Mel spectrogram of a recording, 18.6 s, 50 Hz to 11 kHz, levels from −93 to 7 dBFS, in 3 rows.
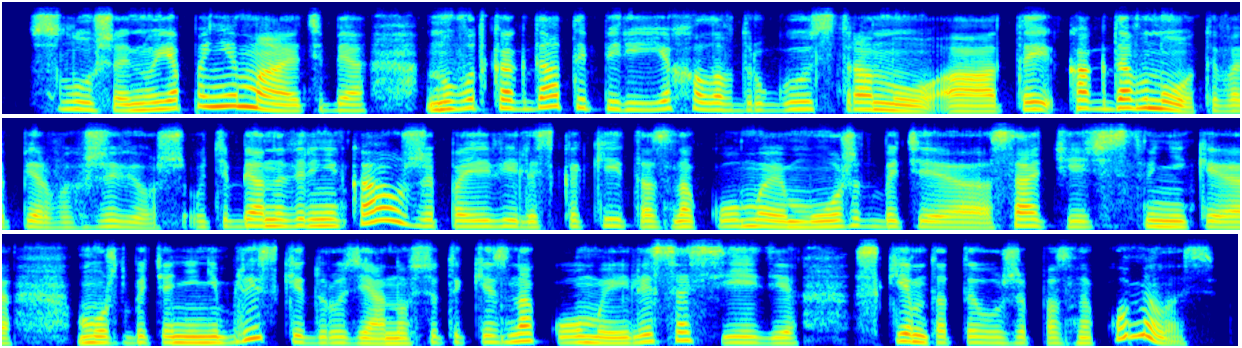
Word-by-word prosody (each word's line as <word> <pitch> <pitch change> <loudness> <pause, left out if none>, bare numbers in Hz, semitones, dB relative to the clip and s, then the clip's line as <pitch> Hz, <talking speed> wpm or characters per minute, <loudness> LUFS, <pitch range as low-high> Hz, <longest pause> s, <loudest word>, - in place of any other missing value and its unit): Слушай, 200 -5 -1
ну 185 +2 +1
я 230 +3 +3
понимаю 280 - +6
тебя. 170 +1 -4 0.3
Ну 205 +3 +3
вот 245 +2 -2
когда 240 +4 +4
ты 250 - -5
переехала 210 0 -2
в 175 - -9
другую 185 +4 -4
страну- 195 -8 +2
а 155 0 +4
ты 205 0 +1
как 235 -2 +3
давно 235 - +5
ты, 160 - -10
во-первых, 150 -2 -5
живешь? 155 -4 -4
У 160 - -9
тебя 180 +5 0
наверняка 190 - +2
уже 200 - 0
появились 170 -2 -3
какие-то 175 -1 -5
знакомые, 165 +2 -1
может 165 +5 -1
быть, 170 -2 -5
э, 150 -3 -1
соотечественники. 160 -3 0 0.3
Может 170 -1 0
быть, 170 0 -7
они 170 0 +3
не 170 0 +3
близкие 185 - -2
друзья, 155 -2 -3
но 145 0 0
всё-таки 175 +3 -7
знакомые 175 -5 0
или 185 +5 -1
соседи. 165 -9 -1 0.3
С - - +1
кем-то 185 -5 +1
ты 170 0 -6
уже 160 0 -5
познакомилась? 155 - -3
175 Hz, 150 wpm, -27 LUFS, 160-205 Hz, 0.3 s, понимаю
